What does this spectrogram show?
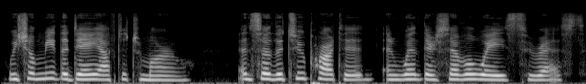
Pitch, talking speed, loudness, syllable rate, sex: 225 Hz, 205 wpm, -17 LUFS, 4.8 syllables/s, female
